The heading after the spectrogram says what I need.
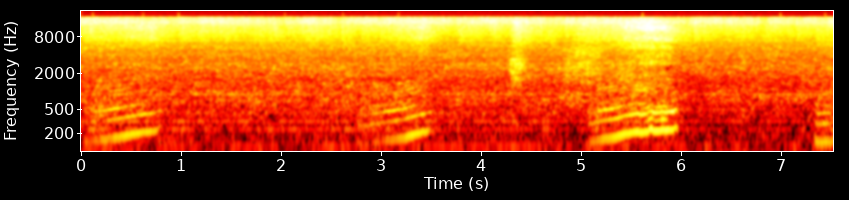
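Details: Snoring in a cat, heard from the kitchen: soft, low, rising nasal snores with quiet pauses between breaths over faint room noise.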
